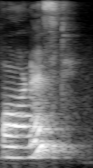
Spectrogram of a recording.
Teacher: the letter h is silent so the word honest begins with the o sound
